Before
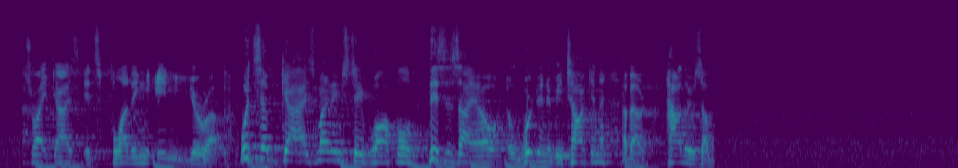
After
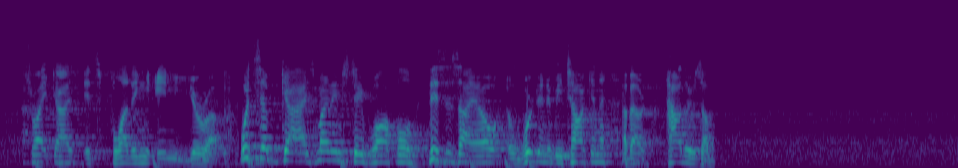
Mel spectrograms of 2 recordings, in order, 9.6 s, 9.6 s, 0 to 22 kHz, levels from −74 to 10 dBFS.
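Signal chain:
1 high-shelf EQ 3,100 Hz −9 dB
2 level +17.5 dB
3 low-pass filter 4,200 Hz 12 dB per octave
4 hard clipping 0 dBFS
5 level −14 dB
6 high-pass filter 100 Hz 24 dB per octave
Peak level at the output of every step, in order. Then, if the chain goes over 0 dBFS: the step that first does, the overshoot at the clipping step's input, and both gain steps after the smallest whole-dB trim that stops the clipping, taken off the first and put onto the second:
−23.5, −6.0, −6.0, −6.0, −20.0, −19.0 dBFS
no step passes full scale

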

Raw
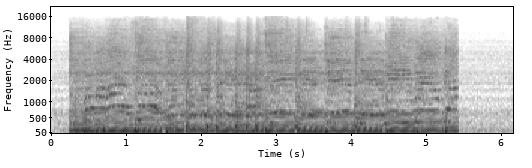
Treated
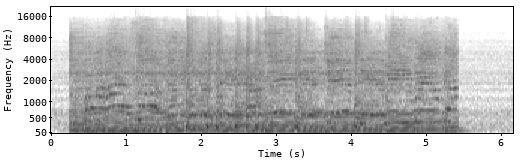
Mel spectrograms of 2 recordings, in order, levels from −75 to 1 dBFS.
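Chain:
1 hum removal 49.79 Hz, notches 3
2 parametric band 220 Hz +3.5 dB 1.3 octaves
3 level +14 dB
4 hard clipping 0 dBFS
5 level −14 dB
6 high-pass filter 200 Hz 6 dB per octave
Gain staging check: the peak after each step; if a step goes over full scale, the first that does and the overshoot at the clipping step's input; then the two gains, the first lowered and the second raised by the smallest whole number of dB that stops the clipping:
−7.0, −6.0, +8.0, 0.0, −14.0, −10.5 dBFS
step 3, 8.0 dB
step 3 +6 dB, step 5 −6 dB

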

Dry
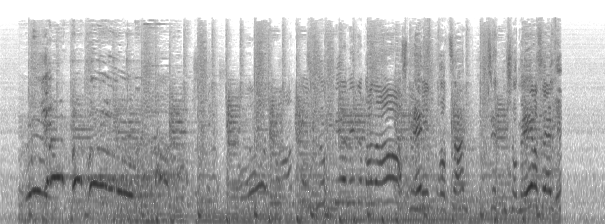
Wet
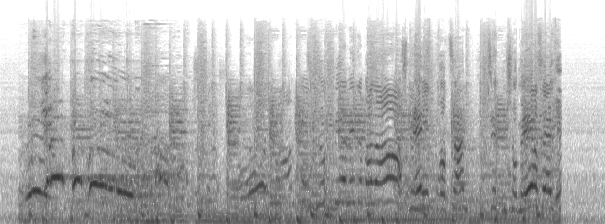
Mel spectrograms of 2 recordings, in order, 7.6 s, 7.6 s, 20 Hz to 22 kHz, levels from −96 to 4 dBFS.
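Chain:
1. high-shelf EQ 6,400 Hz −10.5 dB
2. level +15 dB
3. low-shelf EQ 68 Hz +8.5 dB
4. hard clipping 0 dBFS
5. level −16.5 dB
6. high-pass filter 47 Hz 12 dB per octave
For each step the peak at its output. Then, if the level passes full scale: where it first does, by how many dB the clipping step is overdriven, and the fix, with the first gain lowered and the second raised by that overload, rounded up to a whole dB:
−10.0, +5.0, +5.5, 0.0, −16.5, −14.5 dBFS
step 2, 5.5 dB
step 2 +9 dB, step 5 −10.5 dB

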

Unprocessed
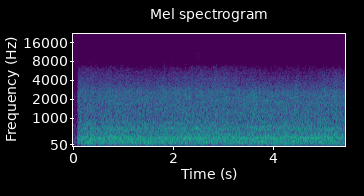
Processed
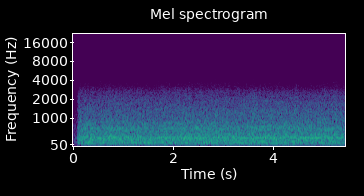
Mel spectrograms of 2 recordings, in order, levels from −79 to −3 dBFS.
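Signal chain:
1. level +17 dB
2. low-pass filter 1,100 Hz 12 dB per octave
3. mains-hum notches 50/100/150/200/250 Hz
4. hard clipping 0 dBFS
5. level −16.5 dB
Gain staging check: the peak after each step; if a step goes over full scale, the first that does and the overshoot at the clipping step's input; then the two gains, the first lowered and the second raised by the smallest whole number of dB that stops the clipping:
−3.0, −4.0, −3.5, −3.5, −20.0 dBFS
no step passes full scale

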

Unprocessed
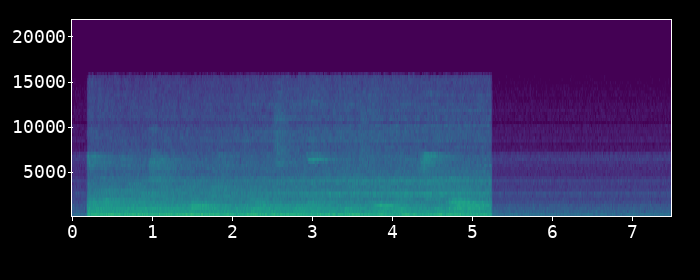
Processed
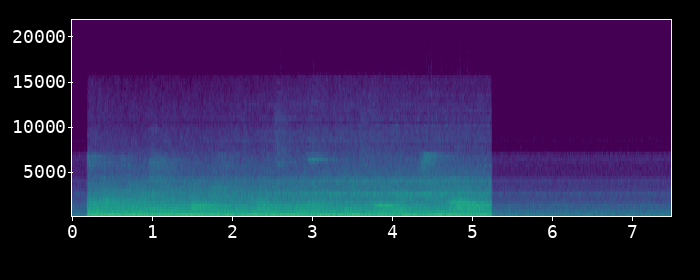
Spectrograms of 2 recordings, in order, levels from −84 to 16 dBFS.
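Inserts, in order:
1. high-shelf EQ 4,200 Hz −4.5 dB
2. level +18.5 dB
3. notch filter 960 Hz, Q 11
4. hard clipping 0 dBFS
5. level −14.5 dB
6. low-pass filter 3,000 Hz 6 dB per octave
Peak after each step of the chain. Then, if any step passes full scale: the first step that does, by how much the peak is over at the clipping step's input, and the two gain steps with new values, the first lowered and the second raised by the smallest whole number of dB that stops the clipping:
−9.0, +9.5, +9.0, 0.0, −14.5, −14.5 dBFS
step 2, 9.0 dB
step 2 +9.5 dB, step 5 −5.5 dB

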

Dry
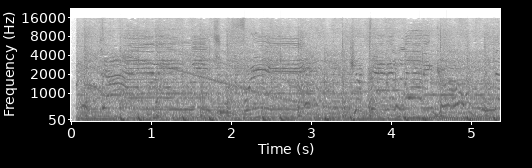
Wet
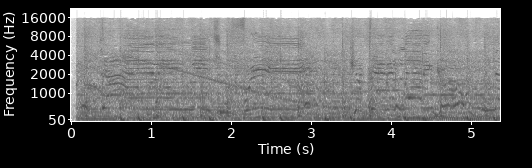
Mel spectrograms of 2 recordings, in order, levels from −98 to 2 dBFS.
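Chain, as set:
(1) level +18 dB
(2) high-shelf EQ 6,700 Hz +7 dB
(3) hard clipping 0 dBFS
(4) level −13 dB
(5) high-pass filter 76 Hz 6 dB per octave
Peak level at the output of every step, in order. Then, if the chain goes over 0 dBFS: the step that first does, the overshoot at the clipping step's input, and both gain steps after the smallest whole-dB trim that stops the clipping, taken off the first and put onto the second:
−7.0, −2.0, −2.0, −15.0, −14.5 dBFS
no step passes full scale

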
